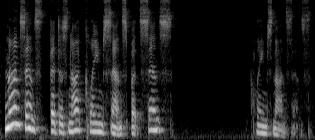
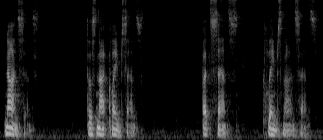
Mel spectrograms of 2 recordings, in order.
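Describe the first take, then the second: First: Said in the usual way. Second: Softly, like an echo; quiet echo. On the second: Acted. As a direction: drop to a hush on the repeat. Repeated line as a soft echo.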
